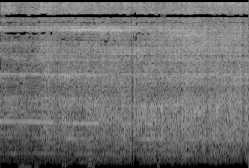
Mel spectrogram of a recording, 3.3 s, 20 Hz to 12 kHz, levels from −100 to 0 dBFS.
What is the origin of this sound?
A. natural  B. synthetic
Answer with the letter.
B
